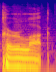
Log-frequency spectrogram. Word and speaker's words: Kiriluk: Kiriluk.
